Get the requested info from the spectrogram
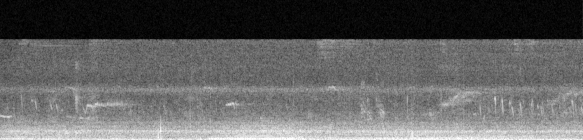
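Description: Distant approaching diesel freight train: a steady low rumble that grows slightly louder, with faint horn tones held for a moment or two around the middle.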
